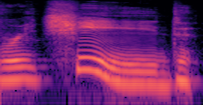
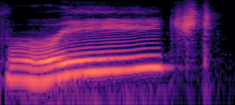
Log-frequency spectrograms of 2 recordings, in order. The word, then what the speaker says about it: reached: be readed right so a lot of Koreans would say you've Reed which is wrong the stress goes on the E and a syllable which is reach you got to make it sound it long so you've reached Bright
